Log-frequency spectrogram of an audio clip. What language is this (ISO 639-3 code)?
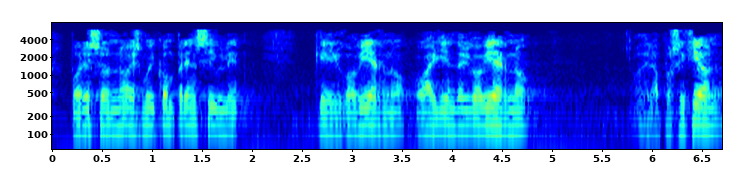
spa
